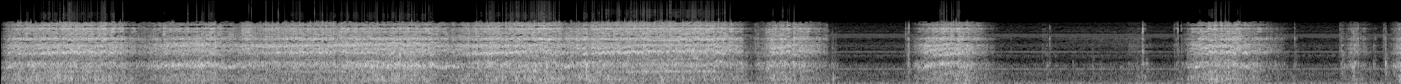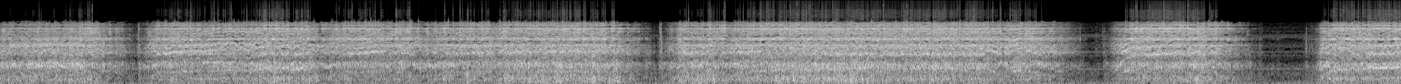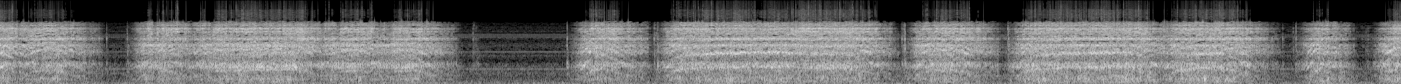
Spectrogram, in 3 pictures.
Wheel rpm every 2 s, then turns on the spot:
100, 140, 140, 90, 40, 20, 30, 90, 150, 140, 110, 180, 100, 50, 100, 170, 30, 130, 100, 160, 70.
none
